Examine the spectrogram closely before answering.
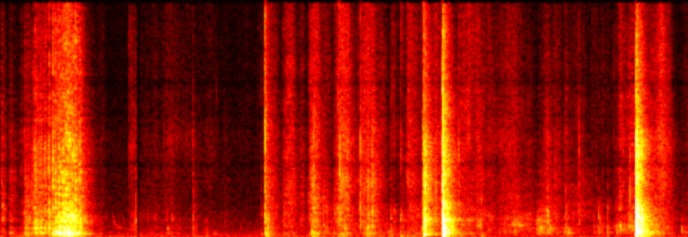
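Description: Cardboard box being handled and its tape slit open with a knife: rustling and scraping of cardboard, with three sharp knocks spread through.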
